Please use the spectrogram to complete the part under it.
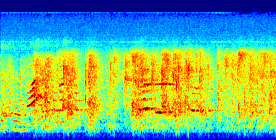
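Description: Young children chatter and call out in a room.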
